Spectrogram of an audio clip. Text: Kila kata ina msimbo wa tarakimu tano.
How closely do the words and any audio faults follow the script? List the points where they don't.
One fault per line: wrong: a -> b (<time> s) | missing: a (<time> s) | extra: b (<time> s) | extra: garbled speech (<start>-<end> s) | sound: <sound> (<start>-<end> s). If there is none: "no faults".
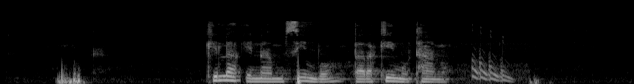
missing: kata (2.4 s)
missing: wa (3.4 s)
sound: chirp (4.7-5.2 s)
